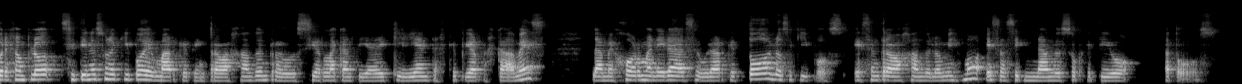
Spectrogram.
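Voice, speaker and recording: Her pitch sits in the middle range for a woman. She keeps a fairly quick pace and fairly even intonation. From Peru, Lima. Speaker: product management expert. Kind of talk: interview. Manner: hesitant, many fillers.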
